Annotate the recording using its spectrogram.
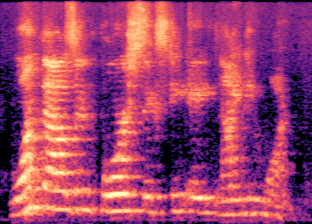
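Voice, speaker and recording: A woman speaks at a high pitch amid audible room echo. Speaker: board member at public hearing. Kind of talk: public hearing debate. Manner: loud.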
